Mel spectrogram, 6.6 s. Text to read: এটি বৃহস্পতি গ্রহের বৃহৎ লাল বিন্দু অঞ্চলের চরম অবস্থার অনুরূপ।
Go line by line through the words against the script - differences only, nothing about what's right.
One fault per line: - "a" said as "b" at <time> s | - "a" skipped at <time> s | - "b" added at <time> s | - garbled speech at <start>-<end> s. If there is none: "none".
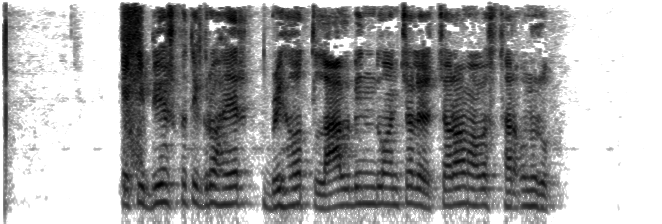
none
